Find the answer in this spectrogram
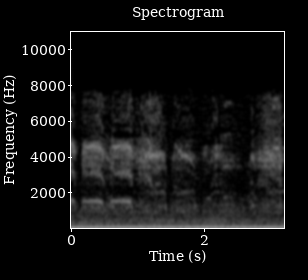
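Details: Saker falcons in Hungary, 16 June 2018, prey delivered and two young being fed: a few long, strained, rasping screams with short gaps between them, set against a continuous deep rumble.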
